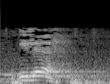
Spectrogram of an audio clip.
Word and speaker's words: إله: كلمة إله لو أنا بنطق أنا بعد اللام المفروض أحط ألف أنا بقول إله ما بقولش اللام ورا الهاء مباشرة برغم من كده إحنا بنكتبش الإيه ما بنكتبش الإيه الألف تمام.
